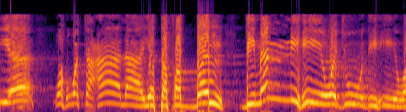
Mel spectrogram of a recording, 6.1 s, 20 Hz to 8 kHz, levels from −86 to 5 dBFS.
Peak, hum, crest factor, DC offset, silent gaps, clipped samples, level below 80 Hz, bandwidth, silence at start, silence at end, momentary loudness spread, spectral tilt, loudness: 0 dBFS; none; 8 dB; under 0.1%; none; 0.4%; -36 dBFS; 6.6 kHz; 0 s; 0 s; 7 LU; -8 dB/octave; -9 LUFS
